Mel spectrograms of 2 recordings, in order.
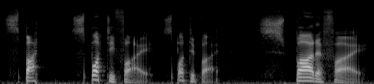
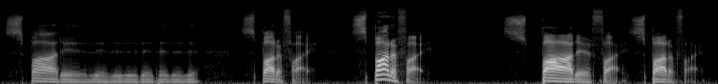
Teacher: notice I'm not saying spot to fortify spot to to to I'm not pronouncing the T sound in a very strong way I'm not saying spot Spotify Spotify Spotify very light T sound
